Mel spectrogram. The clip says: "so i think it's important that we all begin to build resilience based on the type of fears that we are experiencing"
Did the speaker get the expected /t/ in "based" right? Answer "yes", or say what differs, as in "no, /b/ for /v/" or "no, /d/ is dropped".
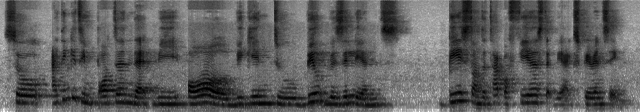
yes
